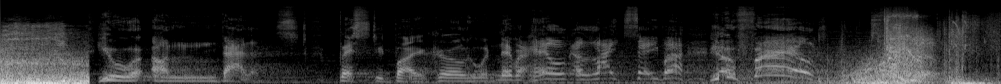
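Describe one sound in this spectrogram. An elderly man speaks slowly and menacingly, close by.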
